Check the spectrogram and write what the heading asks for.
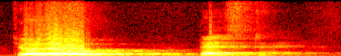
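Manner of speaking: sudden loud call to the class; teacher's announcement. Acted. Lazy teacher springing a test on the class, abrupt announcement. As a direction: call out the first word, then drop back.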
